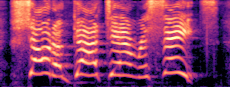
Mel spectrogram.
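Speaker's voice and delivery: loud, high demand for proof; demanding shout. Retold or imitated. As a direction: bark it out like an order. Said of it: "And that's why I said".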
